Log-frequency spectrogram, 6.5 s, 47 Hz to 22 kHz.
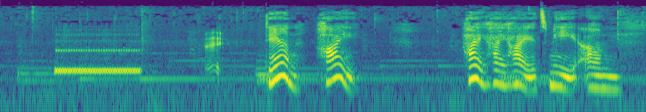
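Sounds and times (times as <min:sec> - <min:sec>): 
telephone ringback tone through the earpiece: 0:00.5 - 0:01.5
speech: 0:02.7 - 0:03.7, 0:04.7 - 0:06.4.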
